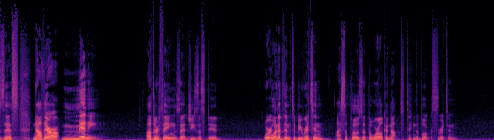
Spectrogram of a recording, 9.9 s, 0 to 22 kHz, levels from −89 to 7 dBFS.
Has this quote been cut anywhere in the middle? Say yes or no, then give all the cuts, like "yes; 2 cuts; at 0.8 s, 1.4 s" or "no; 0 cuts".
yes; 6 cuts; at 1.2 s, 5.4 s, 6.6 s, 7.6 s, 8.3 s, 8.8 s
